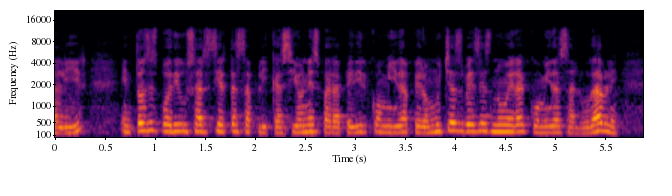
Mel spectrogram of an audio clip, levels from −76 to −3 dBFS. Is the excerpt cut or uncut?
uncut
